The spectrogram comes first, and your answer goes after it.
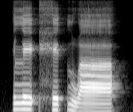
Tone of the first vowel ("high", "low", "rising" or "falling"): high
